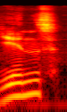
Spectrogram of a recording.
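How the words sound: The word is said with an 'in' vowel. This is the Pittsburgh-area form. "Pittsburgh, which people say like yins"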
